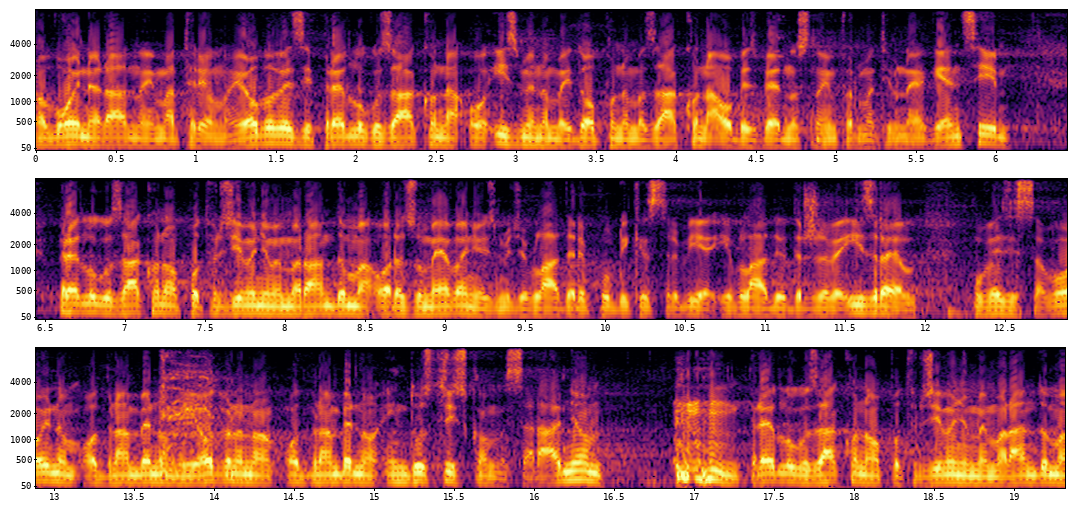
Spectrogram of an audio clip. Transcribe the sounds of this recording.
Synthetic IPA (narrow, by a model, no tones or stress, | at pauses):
oʋo̞ːjno̞jɾaːd̪no̞jimat̪e̞ɾialˠno̞̰jo̞baʋe̞zipɾe̞ːd̪lˠo̞ɡuzaːko̞na̰ʔo̞ʔizme̞namaid̪o̞punamazaːko̞na̰ʔo̞be̞zbje̞ːd̪no̞snoinfo̞ɾmat̪iʋno̞̰ja̰ɡe̞nt̪siji | pɾe̞ːd̪loɡuzaːko̞nao̞pot̪ːʋr̩d͡ʑiːʋaɲume̞mo̞ɾand̪umaʔo̞ɾazume̞ːʋaɲuizme̞d͡ʑuʋlˠaːd̪e̞ɾe̞publike̞sr̩bije̞ʔiʋlˠaːd̪ed̪r̩ʒaʋe̞izɾael | uʋe̞zisaʋo̞ːjno̞mʔod̪ɾambenomiood̪bɾambe̞noʔind̪ust̪ɾijsko̞msaɾaːd̪ɲo̞m | pɾe̞ːd̪lˠo̞ɡuzaːko̞nao̞pot̪ʋr̩d͡ʑiːʋaɲume̞mo̞ɾand̪uma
